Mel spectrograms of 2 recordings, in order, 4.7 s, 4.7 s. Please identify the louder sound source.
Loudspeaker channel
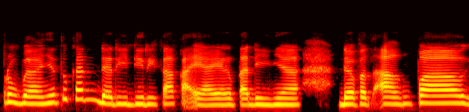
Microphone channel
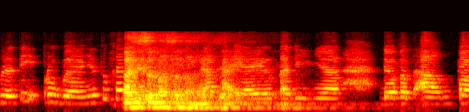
user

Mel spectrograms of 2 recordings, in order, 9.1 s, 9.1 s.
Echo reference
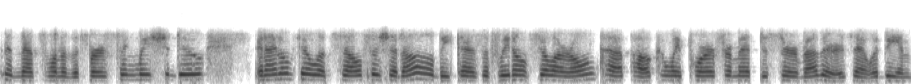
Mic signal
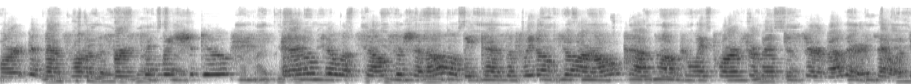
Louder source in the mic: echo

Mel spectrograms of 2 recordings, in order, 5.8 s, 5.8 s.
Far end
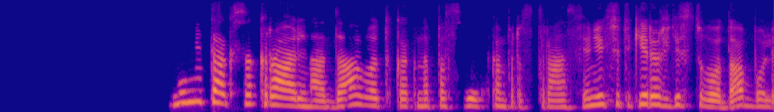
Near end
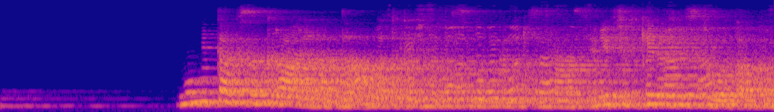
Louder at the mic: echo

